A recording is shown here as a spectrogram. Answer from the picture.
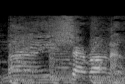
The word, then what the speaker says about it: My Sharona: ¿Lo he dicho bien? – Mira, ellos te lo dicen. My Sharona. Pues mira, lo habías dicho bien.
